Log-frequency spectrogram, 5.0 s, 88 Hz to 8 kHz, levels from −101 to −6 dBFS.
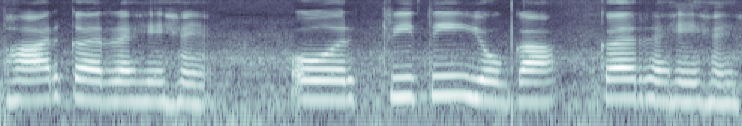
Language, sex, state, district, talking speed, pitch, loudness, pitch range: Hindi, female, Haryana, Rohtak, 120 wpm, 225 Hz, -16 LUFS, 210-235 Hz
